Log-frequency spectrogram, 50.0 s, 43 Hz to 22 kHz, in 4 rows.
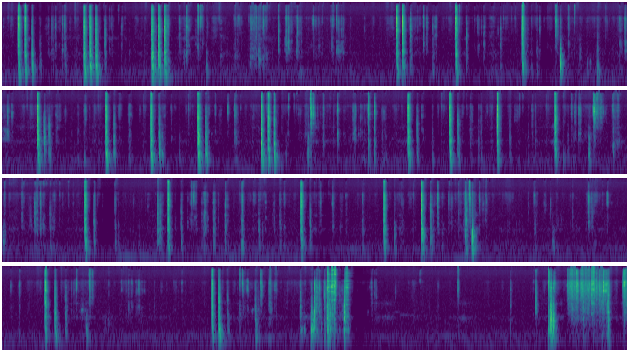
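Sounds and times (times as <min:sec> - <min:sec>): small parts clinking: 0:43.7 - 0:44.5, 0:48.5 - 0:50.0.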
